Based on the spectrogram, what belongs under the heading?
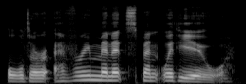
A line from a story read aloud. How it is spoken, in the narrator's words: Mustang mutters, clearly letting it go with conscious effort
